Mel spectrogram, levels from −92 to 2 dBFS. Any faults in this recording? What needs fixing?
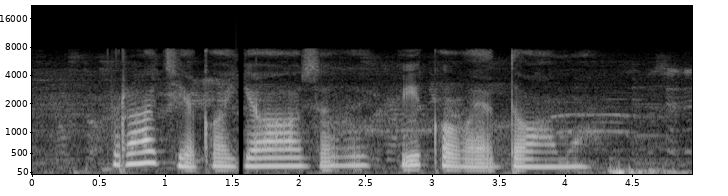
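At about 1.53 to 1.60 s there's a short burst of damaged data in the compressed stream: bytes arrive wrong, the decoder misreads those frames and loses sync, and you get a quick garbled blip. Checksumming files or streams in transit would catch and prevent it.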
